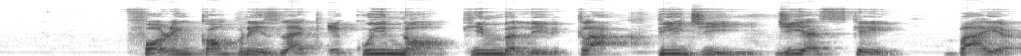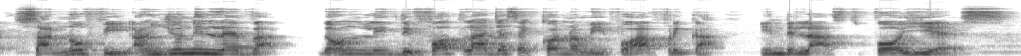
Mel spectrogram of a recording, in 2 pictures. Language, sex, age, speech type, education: Nigerian Pidgin, male, 30-45, spontaneous, tertiary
